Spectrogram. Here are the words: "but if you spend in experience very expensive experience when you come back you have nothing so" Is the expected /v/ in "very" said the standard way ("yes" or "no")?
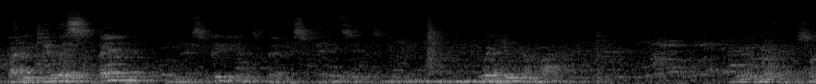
no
